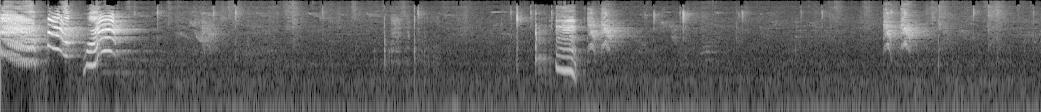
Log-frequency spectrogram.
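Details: Talking pet parrot speaking words such as "Mummy" and "Papa": a loud burst of wavering, voice-like syllables at the start, another rising phrase midway, then long quiet stretches with faint hiss.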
